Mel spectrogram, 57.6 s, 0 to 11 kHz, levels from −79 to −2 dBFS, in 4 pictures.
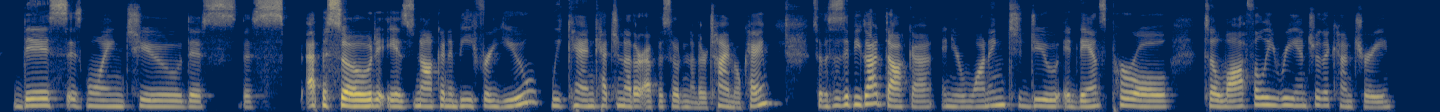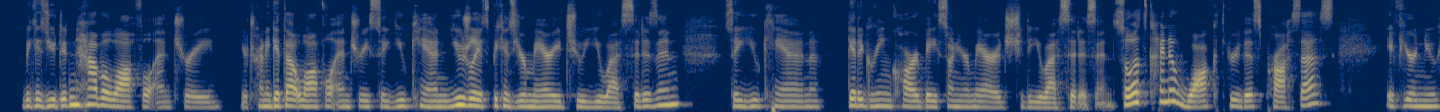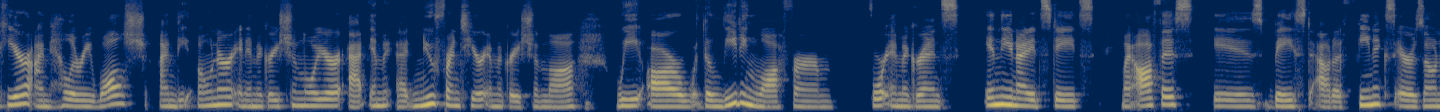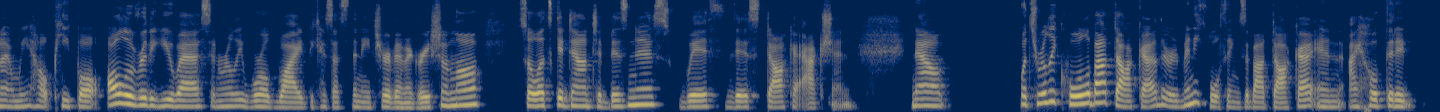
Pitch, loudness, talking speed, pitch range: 180 Hz, -27 LUFS, 180 wpm, 170-200 Hz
